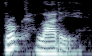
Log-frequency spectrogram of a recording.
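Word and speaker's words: Bruichladdich: It's Brook Laddie. Echo videos, whiskey pronunciation videos.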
